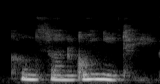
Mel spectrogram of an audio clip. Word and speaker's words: consanguinity: Consanguinity. Oh, I need to know how to pronounce this.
